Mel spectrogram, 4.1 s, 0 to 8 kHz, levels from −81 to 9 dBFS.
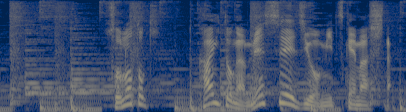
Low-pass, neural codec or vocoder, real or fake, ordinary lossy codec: none; none; real; none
